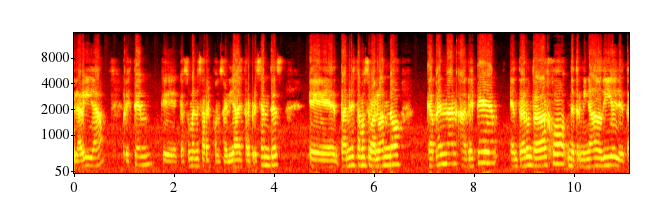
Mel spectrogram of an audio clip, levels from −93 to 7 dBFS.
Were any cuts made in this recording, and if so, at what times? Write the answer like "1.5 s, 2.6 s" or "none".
1.0 s, 6.8 s, 7.9 s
